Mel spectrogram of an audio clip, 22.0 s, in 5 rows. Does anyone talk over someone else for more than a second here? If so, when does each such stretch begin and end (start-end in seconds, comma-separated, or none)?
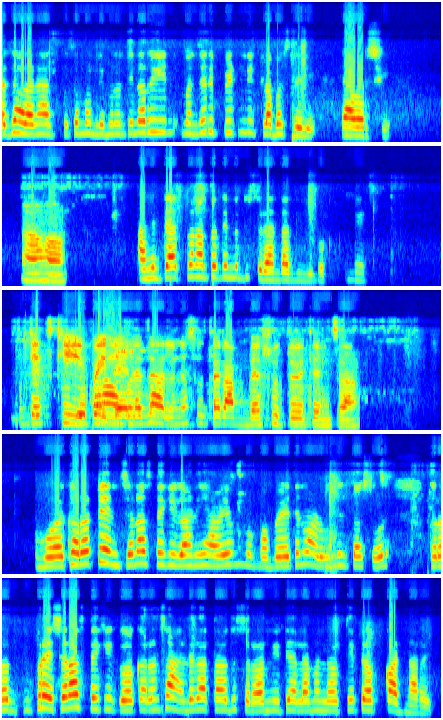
none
